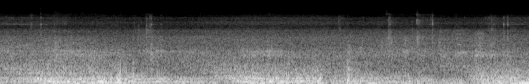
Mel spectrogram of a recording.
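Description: Steady low rumble of a light rail train running, heard from inside the passenger car, with a few faint rattles and ticks.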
